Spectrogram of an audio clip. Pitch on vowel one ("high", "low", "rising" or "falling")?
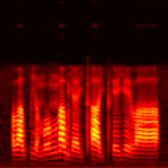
rising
